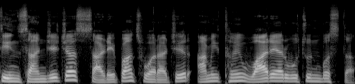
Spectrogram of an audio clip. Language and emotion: Goan Konkani, neutral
